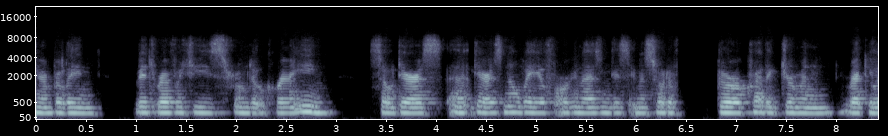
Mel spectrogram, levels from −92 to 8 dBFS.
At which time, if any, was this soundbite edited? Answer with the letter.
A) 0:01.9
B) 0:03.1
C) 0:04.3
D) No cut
C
